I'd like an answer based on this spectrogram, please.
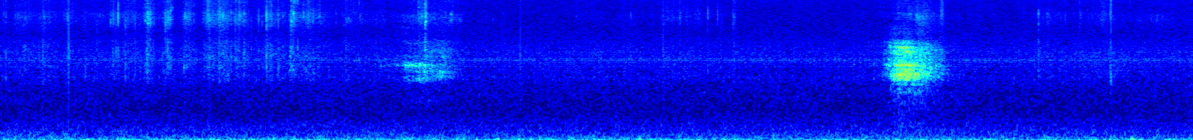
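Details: Steady hiss with soft rustling and crackling, and one brief sharp rustle; no animal voice is heard. The crackling resembles a small fire or dry leaves being handled.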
